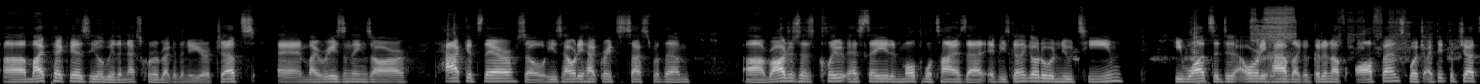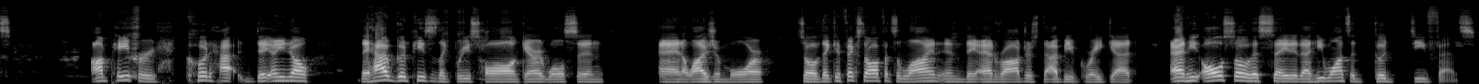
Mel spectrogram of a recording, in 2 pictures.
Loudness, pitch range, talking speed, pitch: -24 LUFS, 120-150 Hz, 220 wpm, 130 Hz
